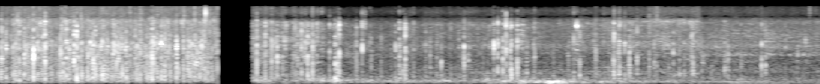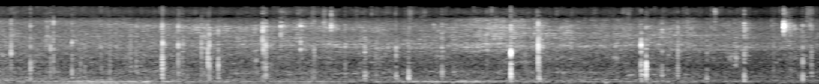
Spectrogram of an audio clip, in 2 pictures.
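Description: Steady heavy rain hissing for about two seconds. After a brief dropout, lighter rain takes over: scattered drips and patter on wet paving with a faint low hum underneath.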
